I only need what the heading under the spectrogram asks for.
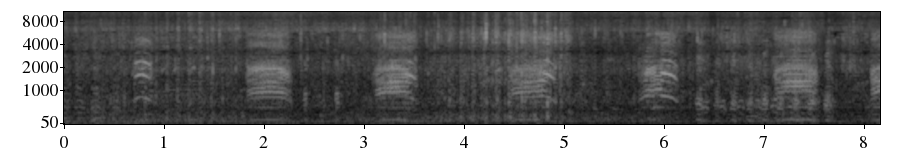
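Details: A pair of African geese on a farm in Skydra, Greece, during an attempt to introduce them to each other; loud, nasal, harmonic honks repeated roughly every second or so, about seven calls, with faint background rustling.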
